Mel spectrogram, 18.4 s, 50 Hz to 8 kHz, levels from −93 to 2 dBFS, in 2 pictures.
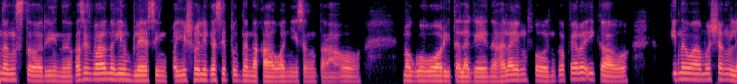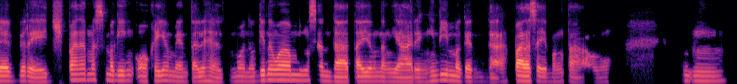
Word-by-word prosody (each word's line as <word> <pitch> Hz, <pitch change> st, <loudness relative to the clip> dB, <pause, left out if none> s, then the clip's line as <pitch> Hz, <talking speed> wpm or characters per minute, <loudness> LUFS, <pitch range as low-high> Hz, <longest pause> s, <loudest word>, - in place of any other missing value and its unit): ng 160 Hz, -2 st, +2 dB
story 135 Hz, -2 st, +2 dB
'no, 125 Hz, 0 st, -3 dB
kasi 155 Hz, +4 st, +1 dB
parang 165 Hz, +1 st, +5 dB
naging 160 Hz, -1 st, +2 dB
blessing 140 Hz, 0 st, +2 dB
pa. -, -, 0 dB
Usually 150 Hz, +2 st, +2 dB
kasi 155 Hz, 0 st, +3 dB
'pag 145 Hz, -1 st, -5 dB
nanakawan 125 Hz, -2 st, +3 dB
yung 125 Hz, -, -6 dB
isang 120 Hz, +1 st, -2 dB
tao, 120 Hz, +1 st, -3 dB, 0.6 s
magwo-worry 130 Hz, 0 st, +3 dB
talaga 125 Hz, -1 st, +1 dB
yun. 120 Hz, 0 st, +3 dB
Na, 120 Hz, -, 0 dB
"Hala, 145 Hz, +4 st, +4 dB
yung 150 Hz, +1 st, -2 dB
phone 130 Hz, -1 st, -1 dB
ko." 150 Hz, -, -2 dB
Pero 170 Hz, +2 st, +2 dB
ikaw, 125 Hz, -6 st, +2 dB, 0.5 s
ginawa 165 Hz, -1 st, +3 dB
mo 160 Hz, +1 st, -2 dB
siyang 160 Hz, -1 st, 0 dB
leverage 125 Hz, -4 st, 0 dB
para 155 Hz, +1 st, +1 dB
mas 155 Hz, -1 st, 0 dB
maging 140 Hz, -1 st, -4 dB
okey 125 Hz, +2 st, -3 dB
yung 135 Hz, -, -9 dB
mental 120 Hz, 0 st, -5 dB
health 110 Hz, -5 st, -7 dB
mo 125 Hz, +2 st, -8 dB
'no. 120 Hz, 0 st, -9 dB
Ginawa 150 Hz, +1 st, +2 dB
mong 145 Hz, 0 st, -6 dB
sandata 120 Hz, -4 st, +1 dB
'yong 125 Hz, 0 st, -2 dB
nangyaring 110 Hz, -2 st, -3 dB
hindi 140 Hz, +3 st, -4 dB
maganda 115 Hz, -4 st, -4 dB
para 130 Hz, -2 st, +7 dB
sa -, -, +1 dB
ibang 115 Hz, 0 st, -9 dB
tao, 110 Hz, 0 st, -9 dB, 0.9 s
mm. 130 Hz, -1 st, -10 dB
130 Hz, 165 wpm, -26 LUFS, 120-145 Hz, 0.9 s, para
